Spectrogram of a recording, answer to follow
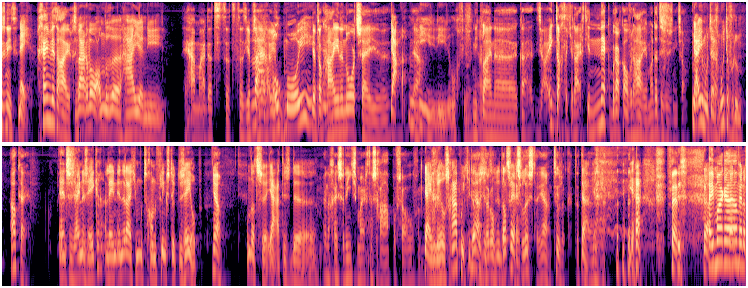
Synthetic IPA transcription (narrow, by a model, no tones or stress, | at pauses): snitnḛjχejnʋɪtəɦajədəʋaːɾəʋɛlˠɑndərəɦaːjəndi | ja̰maːɹdɔttjəɛʋaːɾəowkmoːjɛptokhajɪndənoːɹtsejja̰didḭõ̰nχəfɪ̰ːdḭklɛjnə | ɪɡ̚dɑχt̚d̥ɔtjədaːɹɛχtjənɛkbrɑkowvəɹdəɦaːjəmaɹdɔtɪsdɵsnitsowjajəmutəɛxtmujtəfoːdun | oːkʰej | ɛnsəzɛjnəzeːkəra̰leːnɪndərdaːtjəmutχoːnənflɪŋkstøk̚dəzeːop | ja | ʋɔndɔtsəja̰ə̰tɪsdə̰ɛndɔxejnsədinjəsmaɹɛxtənsxaːpɔfsofnjajəmutənɦiːlˠsχaːpmutjədɔɪsədɔsɛsəløstəjatʰyːrləkdɔjajajafɛtahejmarfɛ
